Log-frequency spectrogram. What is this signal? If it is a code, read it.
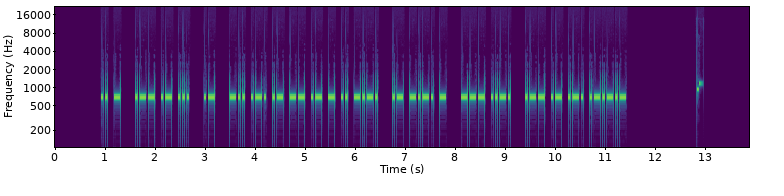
Morse code, heard as a keyed tone, about 28 wpm, 700 Hz. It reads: IT WAS A DRAMATIC ACT OF WAR.
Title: Sentences from Top 1300 Words 28wpm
